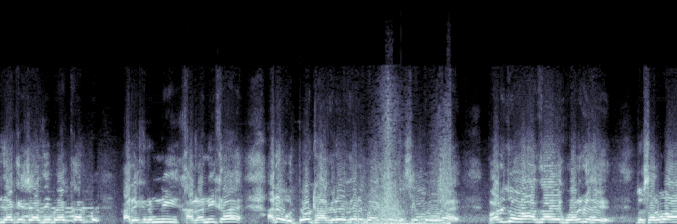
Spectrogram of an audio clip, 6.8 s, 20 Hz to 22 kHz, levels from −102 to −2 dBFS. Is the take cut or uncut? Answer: cut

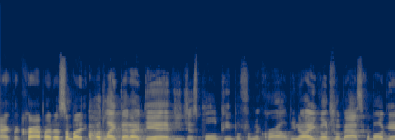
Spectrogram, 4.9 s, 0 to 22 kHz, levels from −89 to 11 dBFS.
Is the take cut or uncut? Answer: cut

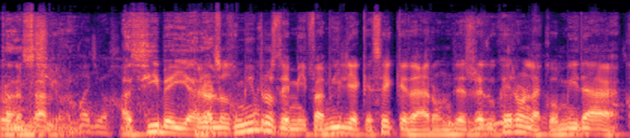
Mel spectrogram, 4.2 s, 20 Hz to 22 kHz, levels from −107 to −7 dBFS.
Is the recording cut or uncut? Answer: cut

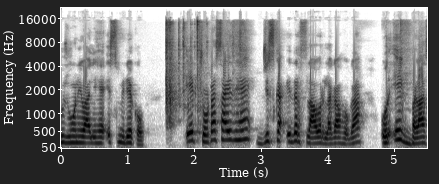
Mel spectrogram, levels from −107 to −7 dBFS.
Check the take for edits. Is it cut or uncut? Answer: uncut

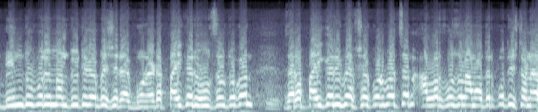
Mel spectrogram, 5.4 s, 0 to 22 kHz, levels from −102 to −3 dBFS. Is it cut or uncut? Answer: uncut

